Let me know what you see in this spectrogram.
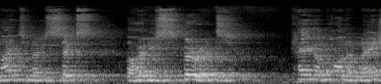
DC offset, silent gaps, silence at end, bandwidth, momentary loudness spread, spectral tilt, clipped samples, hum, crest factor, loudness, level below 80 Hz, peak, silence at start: under 0.1%; none; 0 s; 16.5 kHz; 14 LU; -4.5 dB/octave; under 0.1%; none; 18 dB; -20 LUFS; -54 dBFS; -4 dBFS; 0 s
